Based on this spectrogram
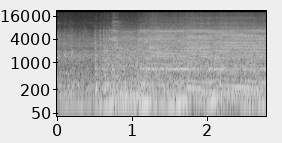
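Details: Yamaha R15 V1 engine revving with a harsh, raspy mechanical clatter over the exhaust. Previous shops' repairs failed to fix the engine problem; cause not pinned down. Finding: abnormal engine noise.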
